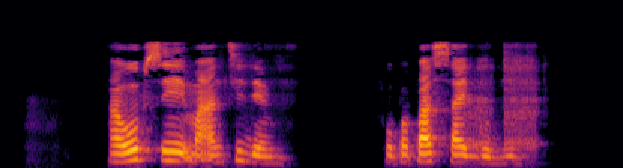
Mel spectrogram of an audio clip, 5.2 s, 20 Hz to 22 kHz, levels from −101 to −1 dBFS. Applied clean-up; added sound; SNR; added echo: neural mask model Resemble Enhance denoiser.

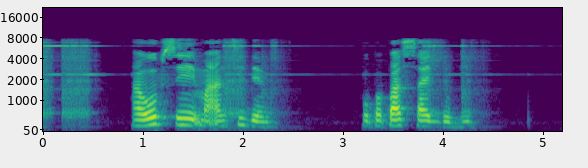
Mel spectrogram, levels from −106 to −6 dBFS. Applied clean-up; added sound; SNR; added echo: neural mask model RNNoise.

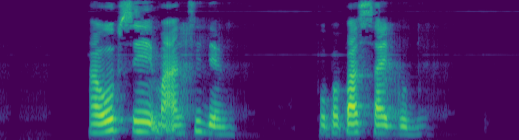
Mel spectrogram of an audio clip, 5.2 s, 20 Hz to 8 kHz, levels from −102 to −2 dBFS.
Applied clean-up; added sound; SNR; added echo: neural mask model DeepFilterNet 3.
